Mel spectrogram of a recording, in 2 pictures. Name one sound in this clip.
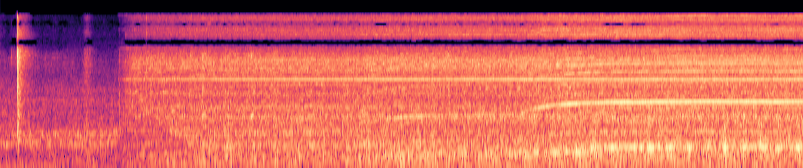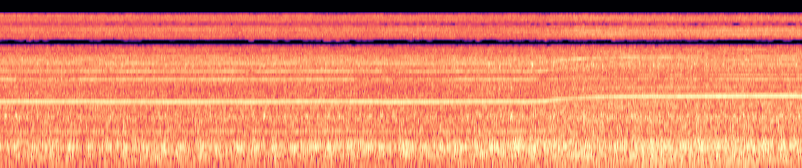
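A power drill whirs steadily and rises in pitch as it bites.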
